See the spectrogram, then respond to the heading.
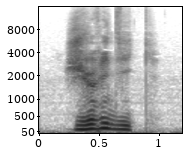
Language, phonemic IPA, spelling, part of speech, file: French, /ʒy.ʁi.dik/, juridique, adjective, Fr-juridique.ogg
- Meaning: 1. judicial 2. law; legal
